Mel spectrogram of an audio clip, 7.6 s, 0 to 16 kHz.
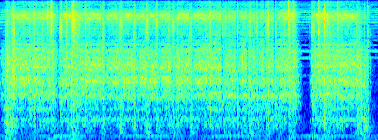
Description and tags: Me playing jingle bells with the cd drive on an old dell xps-400.
Lol actually its me just opening and closing the drive in rapid succession.
cd, computer, robot, motor, closing, drive, opening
